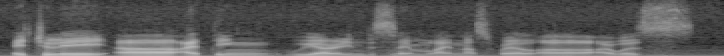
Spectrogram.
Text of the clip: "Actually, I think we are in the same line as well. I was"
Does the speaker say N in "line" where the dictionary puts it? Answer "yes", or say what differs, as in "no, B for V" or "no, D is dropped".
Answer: yes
